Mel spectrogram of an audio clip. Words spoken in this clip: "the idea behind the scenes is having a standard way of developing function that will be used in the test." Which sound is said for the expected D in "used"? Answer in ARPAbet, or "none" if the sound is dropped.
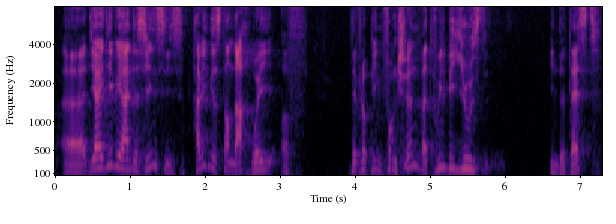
D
